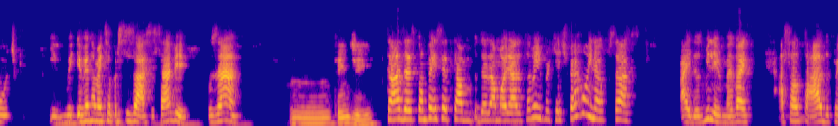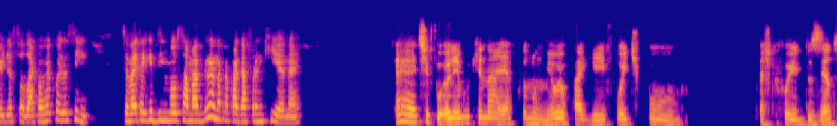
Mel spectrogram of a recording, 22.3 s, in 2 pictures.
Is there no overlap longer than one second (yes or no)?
yes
